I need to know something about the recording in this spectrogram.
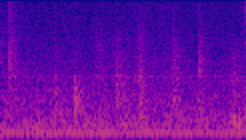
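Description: Faint, irregular light ticks, a handful over two seconds, over a steady low electrical hum.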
